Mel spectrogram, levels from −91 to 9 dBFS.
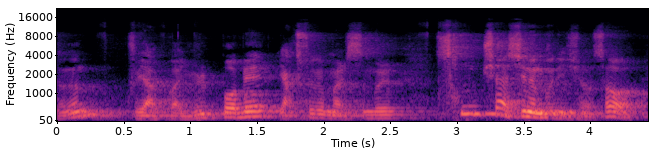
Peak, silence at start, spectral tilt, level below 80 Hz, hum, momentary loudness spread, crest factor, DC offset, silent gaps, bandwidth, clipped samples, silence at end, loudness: -8 dBFS; 0 s; -5 dB/octave; -64 dBFS; none; 11 LU; 20 dB; under 0.1%; none; 13.5 kHz; under 0.1%; 0 s; -27 LUFS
